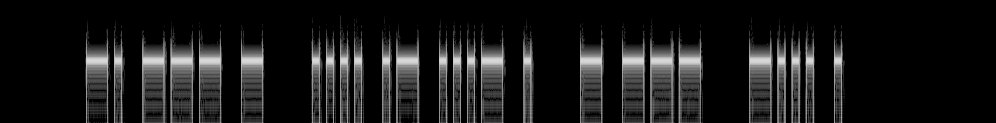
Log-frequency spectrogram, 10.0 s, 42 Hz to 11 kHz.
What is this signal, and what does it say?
Morse code, heard as a keyed tone, about 17 wpm, 700 Hz. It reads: NOT HAVE TO BE
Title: Sets of 4 Words 17wpm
